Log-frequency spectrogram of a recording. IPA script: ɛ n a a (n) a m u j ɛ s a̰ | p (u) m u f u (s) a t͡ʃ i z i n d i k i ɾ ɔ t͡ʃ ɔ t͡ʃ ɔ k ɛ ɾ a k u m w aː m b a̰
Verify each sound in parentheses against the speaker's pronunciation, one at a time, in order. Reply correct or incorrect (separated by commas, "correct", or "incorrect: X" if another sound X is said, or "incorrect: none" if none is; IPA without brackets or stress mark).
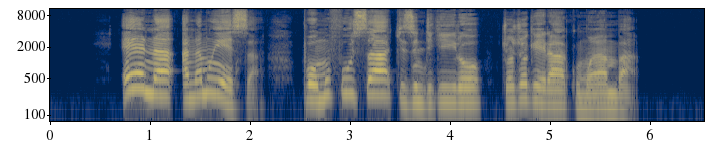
correct, incorrect: ɔ, correct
